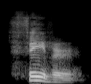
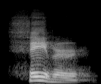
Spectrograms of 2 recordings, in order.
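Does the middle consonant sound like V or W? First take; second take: V; V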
